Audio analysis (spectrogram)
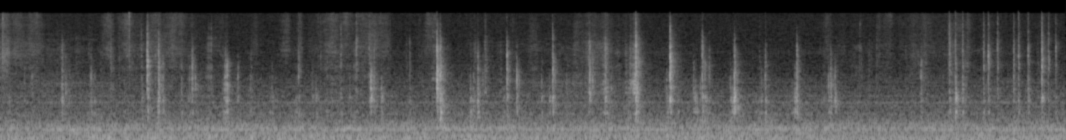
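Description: A flat, filled black and pink Mediheal H.D.P laminated foil sheet mask pouch is held and tapped and scratched with long nails. The result is irregular, sharp, bright clicks and brief crinkly scratches over a steady low hum.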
